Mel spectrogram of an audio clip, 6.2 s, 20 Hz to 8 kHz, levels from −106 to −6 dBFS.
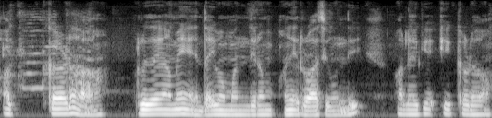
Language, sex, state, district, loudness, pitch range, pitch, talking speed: Telugu, male, Andhra Pradesh, Sri Satya Sai, -17 LUFS, 110-125 Hz, 120 Hz, 90 wpm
